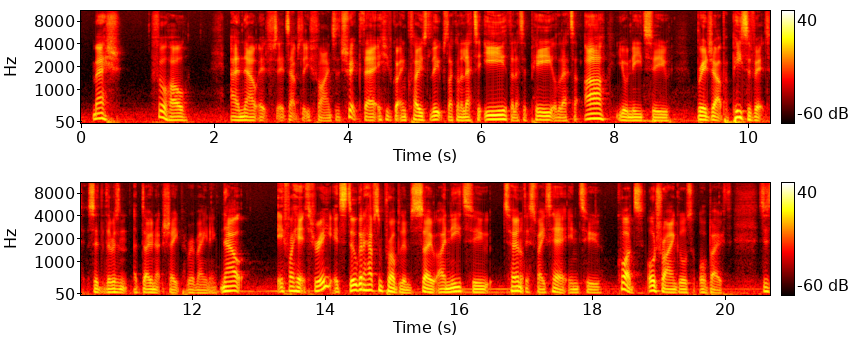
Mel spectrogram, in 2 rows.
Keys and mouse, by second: 1.3 alt+click, 2.1 alt+click, 2.9 alt+click, 3.9 alt+click, 5.3 alt+middle click, 6.7 alt+click, 8.8 alt+middle click, 11.1 alt+click, 12.3 alt+middle click, 13.1 3, 14.3 1, 15.1 alt+click, 16.9 alt+middle click, 17.1 alt+click, 17.5 alt+middle click, 18.4 alt+click.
